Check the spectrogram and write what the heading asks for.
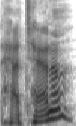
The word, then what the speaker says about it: Hatenna: a new Pokémon introduced hat hatana like hat plus an antenna I didn't look up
